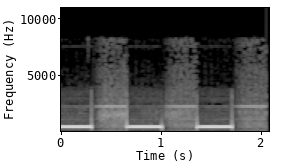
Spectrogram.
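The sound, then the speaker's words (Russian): A telephone busy tone sounds on a factory line that was cut off for unpaid debts: loud steady beeps at a fixed pitch alternate evenly with bursts of hiss in a regular on-off rhythm. “Телефон завода отключен за долги.”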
